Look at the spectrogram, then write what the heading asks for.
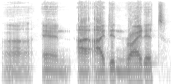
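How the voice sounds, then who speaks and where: A man questions a fellow legislator during a hearing, pointed and incredulous as he presses her. His voice is lowish and gravelly with fry. It sounds dry and close. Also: flat delivery, a little slow, no echo. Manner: pointed, incredulous cross-examining. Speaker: state legislator questioning a colleague.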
